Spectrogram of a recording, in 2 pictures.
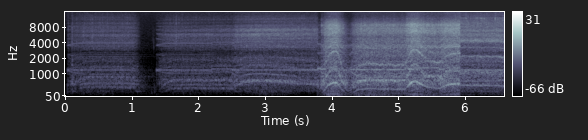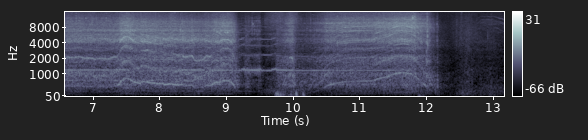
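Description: Power drill boring a hole through a metal plate, its motor whine rising and falling in pitch as the speed changes. It pauses briefly about a second in and again near ten seconds, and stops near the end.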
